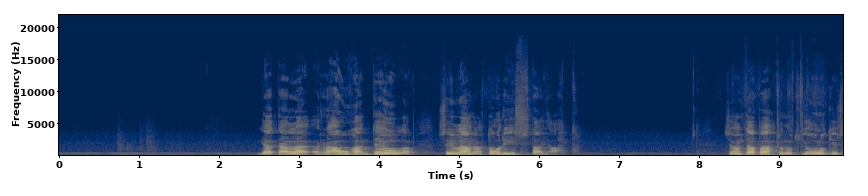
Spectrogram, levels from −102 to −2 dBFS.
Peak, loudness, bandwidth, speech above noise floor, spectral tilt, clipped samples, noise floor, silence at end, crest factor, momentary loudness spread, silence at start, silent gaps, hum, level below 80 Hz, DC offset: -18 dBFS; -35 LUFS; 13.5 kHz; 39 dB; -8 dB/octave; under 0.1%; -73 dBFS; 0 s; 20 dB; 9 LU; 2.5 s; none; none; -80 dBFS; under 0.1%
